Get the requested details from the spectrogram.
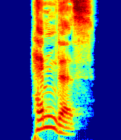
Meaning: genitive singular of Hemd
- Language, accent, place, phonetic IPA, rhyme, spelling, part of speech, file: German, Germany, Berlin, [ˈhɛmdəs], -ɛmdəs, Hemdes, noun, De-Hemdes.ogg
